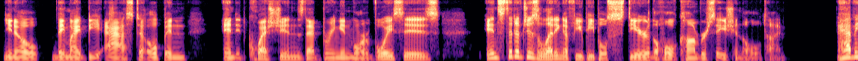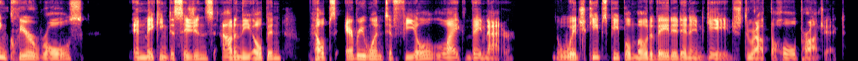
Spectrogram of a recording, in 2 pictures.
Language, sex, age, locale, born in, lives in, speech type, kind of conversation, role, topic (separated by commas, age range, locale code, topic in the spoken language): English, male, 35-39, en-US, United States, United States, read, expert-assistant, expert, Why do group projects often break down despite good intentions?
